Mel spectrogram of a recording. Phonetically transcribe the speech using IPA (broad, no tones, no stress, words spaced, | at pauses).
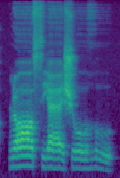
ɳɒːsjæːʃoːɦu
